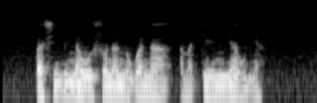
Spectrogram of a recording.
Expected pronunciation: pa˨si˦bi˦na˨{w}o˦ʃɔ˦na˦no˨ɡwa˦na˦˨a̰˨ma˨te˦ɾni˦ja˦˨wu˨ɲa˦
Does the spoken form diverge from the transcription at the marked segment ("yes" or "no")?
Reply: no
